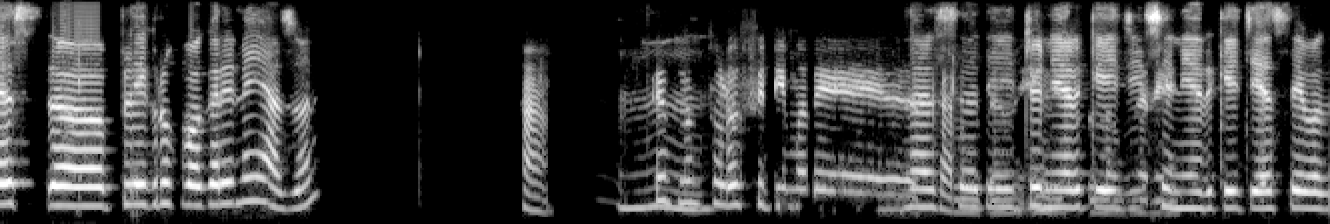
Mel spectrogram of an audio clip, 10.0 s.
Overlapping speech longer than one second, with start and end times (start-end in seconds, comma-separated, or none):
6.8-8.8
